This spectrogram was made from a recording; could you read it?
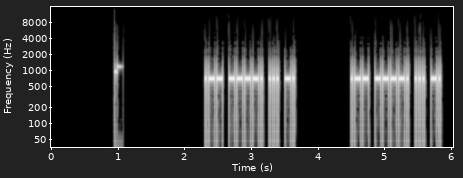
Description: Morse code, heard as a keyed tone, about 40 wpm, 700 Hz. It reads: W9SN W9SN
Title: Easy Call Signs Repeated 2x - 40wpm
